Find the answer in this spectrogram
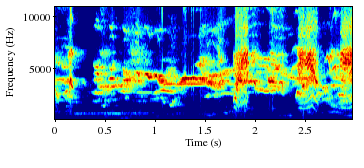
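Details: Oriental magpie-robin in fighting-style song, a dense run of high whistles and trills broken by harsh, raspy bursts, loud and continuous throughout.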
